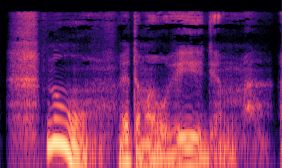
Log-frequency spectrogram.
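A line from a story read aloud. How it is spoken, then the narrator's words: Calm reply. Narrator (Russian): ответил спокойно Холмс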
